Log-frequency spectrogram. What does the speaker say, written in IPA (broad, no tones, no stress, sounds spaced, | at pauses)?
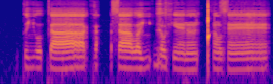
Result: k ə ʎ oː k ɾ aː k | s aː lˠ i ʎ ḭ ɡʲ ə lˠ xʲ ɛ̃ː ɾ ə̃ː ǃʰ ə̃ lˠ s ɛ̃ː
